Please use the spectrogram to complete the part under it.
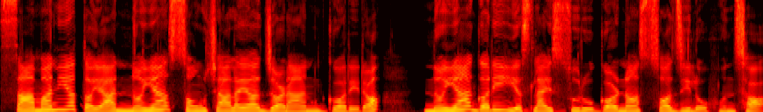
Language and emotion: Nepali, neutral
